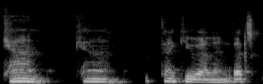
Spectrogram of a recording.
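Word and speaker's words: Caen: So, it's pronounced can.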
